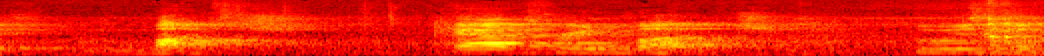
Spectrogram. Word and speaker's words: Mutch: Mutch.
